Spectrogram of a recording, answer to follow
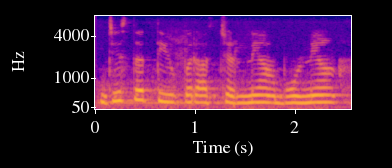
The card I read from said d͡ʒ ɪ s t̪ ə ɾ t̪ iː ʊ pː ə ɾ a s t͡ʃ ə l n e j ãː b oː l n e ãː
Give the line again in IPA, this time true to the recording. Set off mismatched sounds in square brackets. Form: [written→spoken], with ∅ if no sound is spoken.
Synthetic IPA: d͡ʒ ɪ s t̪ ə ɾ t̪ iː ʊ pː ə ɾ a s t͡ʃ ə l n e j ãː b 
